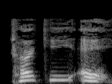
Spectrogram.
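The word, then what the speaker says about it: Türkiye: Now, I was taught by one of my friends, there's a new pronunciation for the country. Give us the, I used to call it Turkey. Now you call it? – Turkey. – Turkey A.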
